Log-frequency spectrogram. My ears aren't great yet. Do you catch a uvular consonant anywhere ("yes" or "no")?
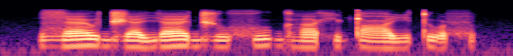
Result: no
